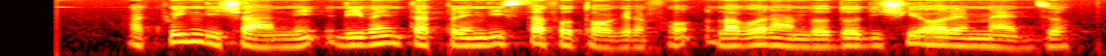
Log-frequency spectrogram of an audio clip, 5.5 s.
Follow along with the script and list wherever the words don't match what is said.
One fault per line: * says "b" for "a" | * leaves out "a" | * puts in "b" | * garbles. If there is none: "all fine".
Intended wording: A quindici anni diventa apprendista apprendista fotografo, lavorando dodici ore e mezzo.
* leaves out "apprendista"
